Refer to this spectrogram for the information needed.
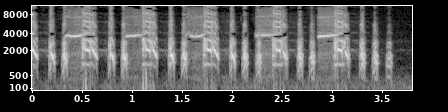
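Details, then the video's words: Loud teetar call of a grey francolin: rasping, emphatic notes in fast repeated groups, with bright whistled tones threading through, continuing without a break to the end. "Teetar ki awaz | Teetar voice | gray francolin teetar sound"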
